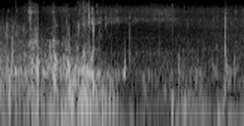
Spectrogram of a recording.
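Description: Lake water churning and bubbling around a camera plunged into it by a person's jump: loud for about the first second, then falling to quieter splashing and sloshing as the swimmer moves through the water.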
